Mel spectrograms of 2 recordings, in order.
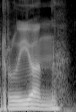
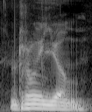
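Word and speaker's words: Rouillon: bueno y tu apellido materno Cuál es Eh ruon ruon sí que es francés que es francés que se escribe r o u i l l o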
